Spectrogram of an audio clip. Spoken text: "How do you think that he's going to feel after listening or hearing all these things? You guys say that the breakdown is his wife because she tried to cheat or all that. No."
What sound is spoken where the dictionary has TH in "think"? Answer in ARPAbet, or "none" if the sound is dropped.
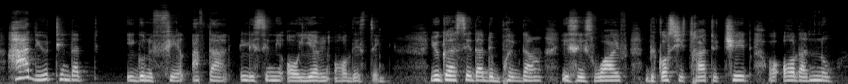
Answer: T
